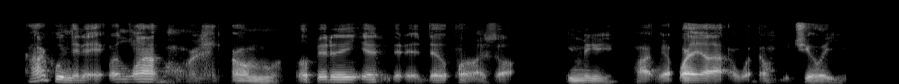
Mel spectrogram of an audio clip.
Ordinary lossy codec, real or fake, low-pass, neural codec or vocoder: none; fake; 7.2 kHz; codec, 24 kHz, 0.9 kbps, WavTokenizer, small release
